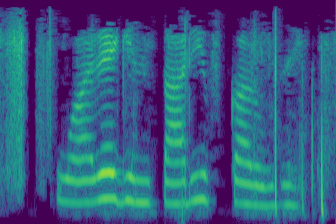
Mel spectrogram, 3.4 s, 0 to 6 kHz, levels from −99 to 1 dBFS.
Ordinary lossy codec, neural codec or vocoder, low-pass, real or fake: MP3, 24 kbps; none; 5.4 kHz; real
